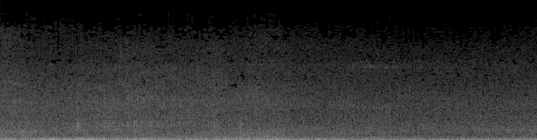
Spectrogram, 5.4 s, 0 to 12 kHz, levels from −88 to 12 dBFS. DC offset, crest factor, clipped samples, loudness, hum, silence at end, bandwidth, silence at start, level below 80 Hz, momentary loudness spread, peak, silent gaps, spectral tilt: under 0.1%; 14 dB; under 0.1%; -38 LUFS; none; 0 s; 10.5 kHz; 0 s; -40 dBFS; 6 LU; -22 dBFS; none; -5 dB/octave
